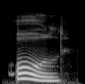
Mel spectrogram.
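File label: old voice over, English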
